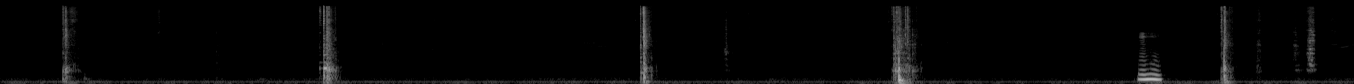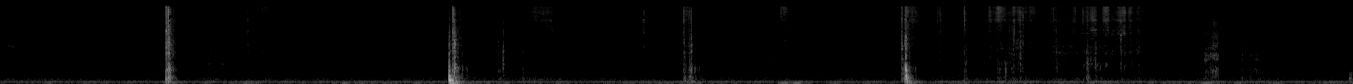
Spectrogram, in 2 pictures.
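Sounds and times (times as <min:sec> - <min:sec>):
paper sleeves rustling: 0:03.7 - 0:04.6, 0:18.2 - 0:21.5, 0:22.6 - 0:26.4.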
